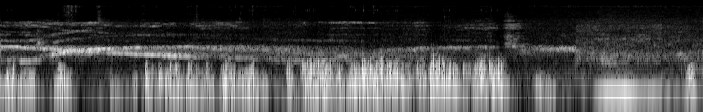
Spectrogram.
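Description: Police siren passing outside: a loud, sustained wailing tone sweeps in pitch over a rumbling background, with a brief low hum near the end.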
